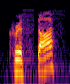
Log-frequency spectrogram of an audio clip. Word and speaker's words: Christos: Second word is pronounced Christos. You know, the sigma, tau go with the omicron, so it syllabifies right there.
